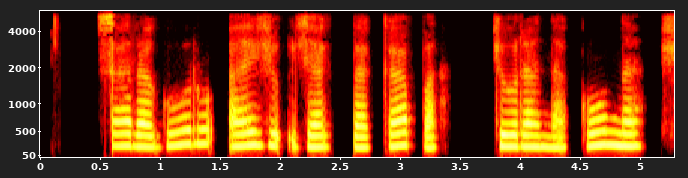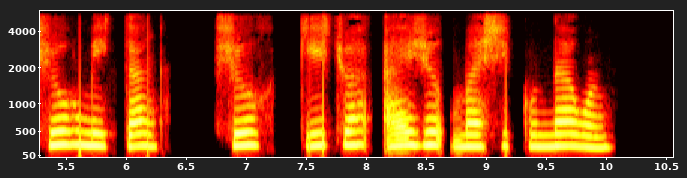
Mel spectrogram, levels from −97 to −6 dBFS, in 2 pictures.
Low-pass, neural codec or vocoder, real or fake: 5.4 kHz; none; real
